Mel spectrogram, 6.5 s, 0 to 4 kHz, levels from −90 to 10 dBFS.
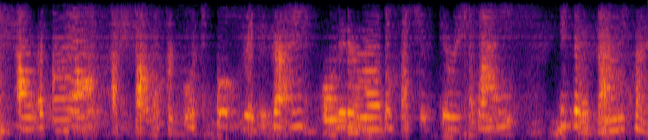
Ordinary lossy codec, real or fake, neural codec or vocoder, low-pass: Opus, 64 kbps; fake; codec, 44.1 kHz, 0.9 kbps, DAC; 3.6 kHz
